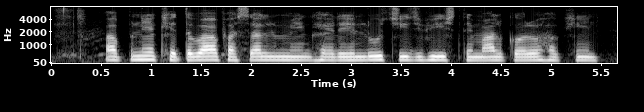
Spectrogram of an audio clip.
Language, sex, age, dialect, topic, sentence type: Magahi, female, 18-24, Central/Standard, agriculture, question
